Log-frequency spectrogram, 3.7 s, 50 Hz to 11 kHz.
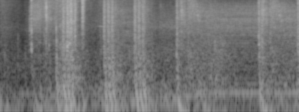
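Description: Gunfire trades back and forth in a Farlight 84 firefight, with loud repeated bursts and sharp shots clustered in several clumps, close and punchy, with no voices over them.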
